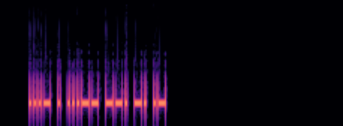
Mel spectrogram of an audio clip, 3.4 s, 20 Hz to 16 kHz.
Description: Morse code, heard as a keyed tone, about 50 wpm, 700 Hz. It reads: VE3GNA
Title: Call Signs - 50wpm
